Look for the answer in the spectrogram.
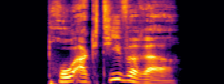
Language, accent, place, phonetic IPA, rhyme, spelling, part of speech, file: German, Germany, Berlin, [pʁoʔakˈtiːvəʁɐ], -iːvəʁɐ, proaktiverer, adjective, De-proaktiverer.ogg
- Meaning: inflection of proaktiv: 1. strong/mixed nominative masculine singular comparative degree 2. strong genitive/dative feminine singular comparative degree 3. strong genitive plural comparative degree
